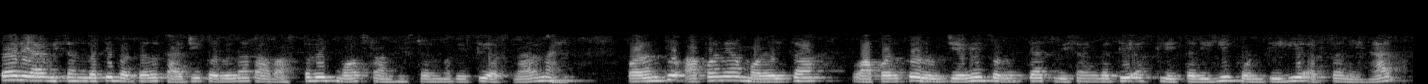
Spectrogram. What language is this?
Marathi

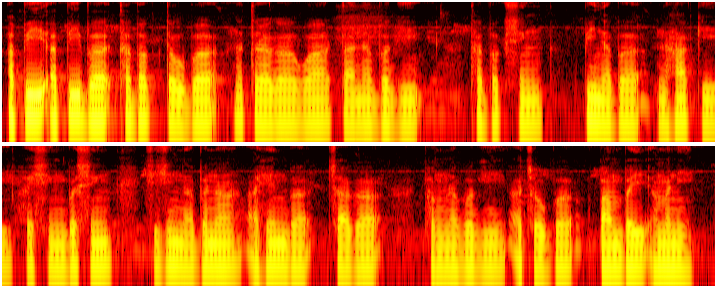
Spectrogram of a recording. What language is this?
Manipuri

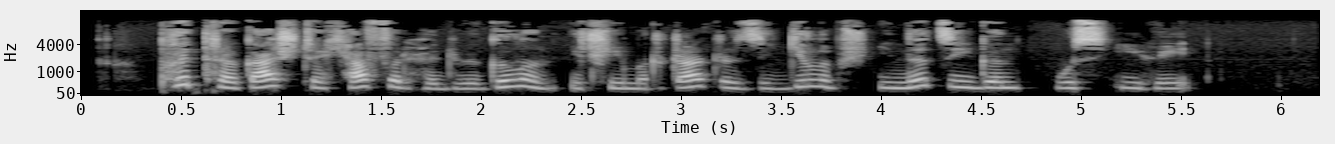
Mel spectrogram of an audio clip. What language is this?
Abkhazian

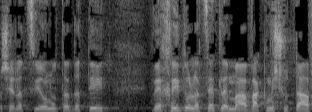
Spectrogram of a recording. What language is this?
Hebrew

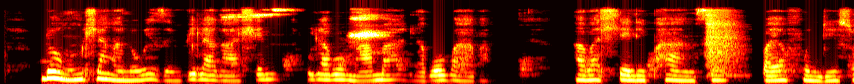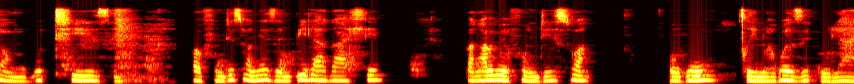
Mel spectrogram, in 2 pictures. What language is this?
North Ndebele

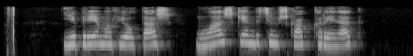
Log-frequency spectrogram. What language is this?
Mari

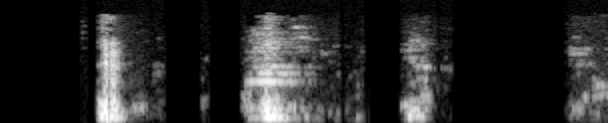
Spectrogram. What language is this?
Georgian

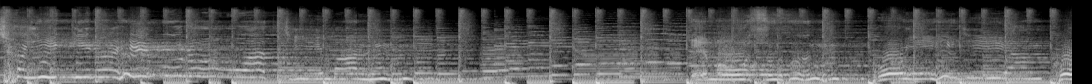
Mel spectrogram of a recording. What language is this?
Korean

